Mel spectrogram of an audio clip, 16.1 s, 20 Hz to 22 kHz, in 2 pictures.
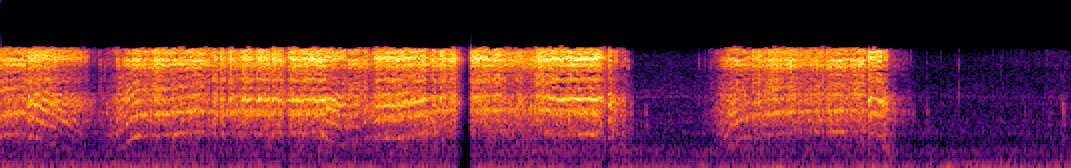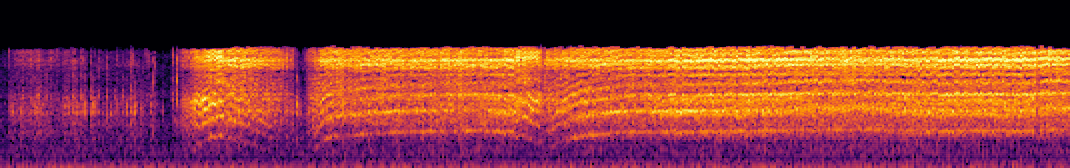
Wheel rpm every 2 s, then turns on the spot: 140, 200, 110, 50, 20, 130, 180, 220.
6-8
